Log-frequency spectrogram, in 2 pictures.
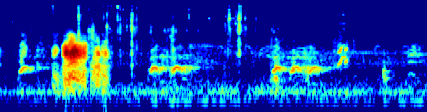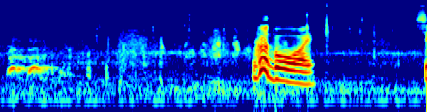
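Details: Central Asian Shepherd (alabai) puppy Zephyr, praised as a good boy while climbing, lets out one loud, drawn-out, wavering whine near the end, amid a woman's soft talk and light rustling.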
